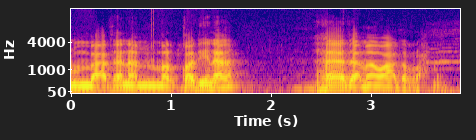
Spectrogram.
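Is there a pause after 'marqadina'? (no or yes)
yes. There is a pause after marqadina before the rest. The second half is a reply from someone else. The speaker calls it right. "لا، انت تقول"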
